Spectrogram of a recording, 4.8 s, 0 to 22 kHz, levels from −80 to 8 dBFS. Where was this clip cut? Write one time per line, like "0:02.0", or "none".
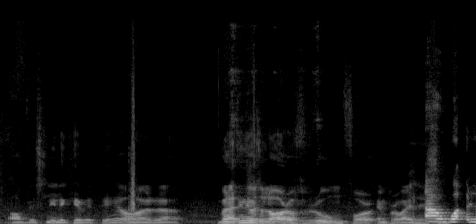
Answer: none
